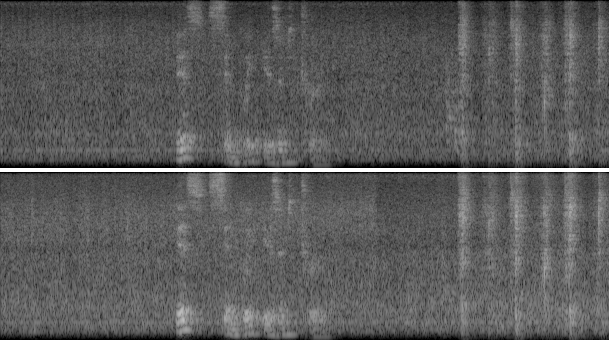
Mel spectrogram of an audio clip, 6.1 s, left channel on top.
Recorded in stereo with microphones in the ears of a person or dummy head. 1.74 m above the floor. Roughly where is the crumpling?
Centre.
